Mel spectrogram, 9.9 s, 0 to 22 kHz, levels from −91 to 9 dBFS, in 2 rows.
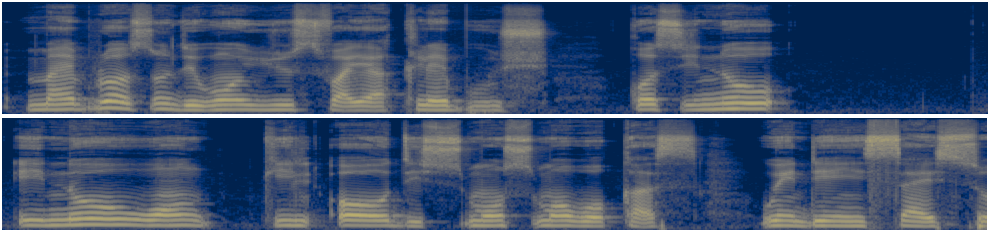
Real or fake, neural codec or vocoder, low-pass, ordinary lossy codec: real; none; none; none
